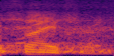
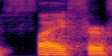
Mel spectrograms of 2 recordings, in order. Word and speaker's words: Pfeiffer: Hello, everyone, and welcome to Pfeiffer Fridays, where we walk you through the films of one Michelle Pfeiffer, and every F word automatically has a silent P.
